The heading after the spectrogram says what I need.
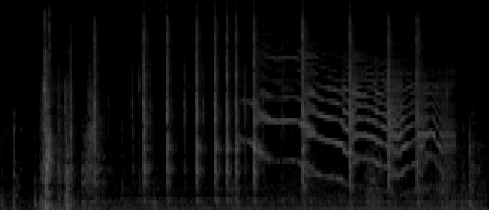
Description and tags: Door open
Wooden door is being owned very slowly to get creaking sound
Door, opening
